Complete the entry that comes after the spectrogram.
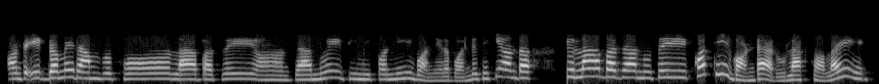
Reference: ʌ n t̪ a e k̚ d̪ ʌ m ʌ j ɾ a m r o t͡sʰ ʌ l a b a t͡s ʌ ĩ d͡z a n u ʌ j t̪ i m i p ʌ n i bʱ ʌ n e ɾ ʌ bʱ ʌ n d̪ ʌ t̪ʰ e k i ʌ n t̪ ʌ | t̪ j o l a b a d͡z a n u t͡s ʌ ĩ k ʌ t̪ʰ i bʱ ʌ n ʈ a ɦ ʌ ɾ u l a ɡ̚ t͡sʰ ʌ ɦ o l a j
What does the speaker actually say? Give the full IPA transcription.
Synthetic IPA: ʌ n t̪ ʌ e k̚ d̪ ʌ m ʌ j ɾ a m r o t͡sʰ ʌ l a b a t͡s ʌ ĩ d͡z a n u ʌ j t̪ i m i p ʌ n i bʱ ʌ n e ɾ ʌ bʱ ʌ n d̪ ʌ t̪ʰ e k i ʌ n t̪ ʌ | t̪ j o l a b a d͡z a n u t͡s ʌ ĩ k ʌ t̪ i ɡʱ ʌ ɳ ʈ a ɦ ʌ ɾ u l a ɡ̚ t͡sʰ ʌ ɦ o l a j

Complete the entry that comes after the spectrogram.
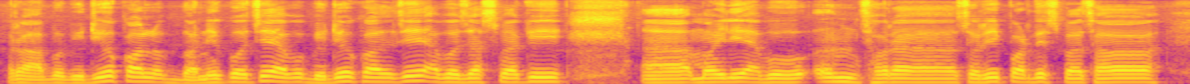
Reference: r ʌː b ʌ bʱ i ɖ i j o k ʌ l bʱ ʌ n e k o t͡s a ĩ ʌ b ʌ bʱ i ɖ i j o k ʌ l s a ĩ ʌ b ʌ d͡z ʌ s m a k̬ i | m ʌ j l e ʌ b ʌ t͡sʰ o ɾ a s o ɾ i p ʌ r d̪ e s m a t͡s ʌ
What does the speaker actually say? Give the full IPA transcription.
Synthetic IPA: r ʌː b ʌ bʱ i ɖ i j o k ʌ l bʱ ʌ n e k o t͡s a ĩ ʌ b ʌ bʱ i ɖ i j o k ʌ l t͡s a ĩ ʌ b ʌ d͡z ʌ s m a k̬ i | m ʌ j l e ʌ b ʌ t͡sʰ o ɾ a s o ɾ i p ʌ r d̪ e s m a t͡sʰ ʌ

